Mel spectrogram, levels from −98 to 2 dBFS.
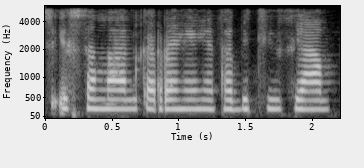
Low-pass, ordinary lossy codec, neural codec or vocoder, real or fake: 5.4 kHz; none; codec, 44.1 kHz, 2.6 kbps, SNAC; fake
